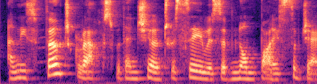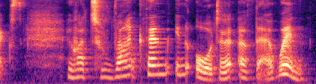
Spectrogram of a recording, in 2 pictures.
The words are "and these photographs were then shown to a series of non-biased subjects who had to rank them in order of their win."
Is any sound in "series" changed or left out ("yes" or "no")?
no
